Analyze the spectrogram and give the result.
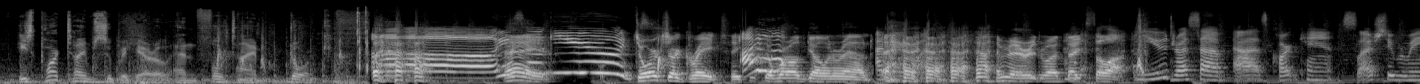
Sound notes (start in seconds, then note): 3.5 laughs; 8.8 laughs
